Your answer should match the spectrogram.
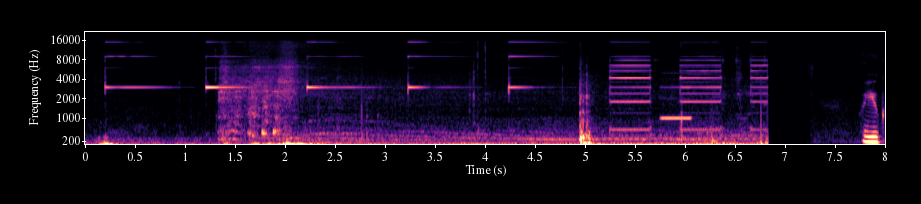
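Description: Volkswagen Jetta's interior with the engine rumbling low and a high electronic beep repeating about once a second. About five seconds in there is a click from the gear selector, then the park assist buzzer sounds a run of short beeps. The newly replaced park assist module and speaker are working again. The sound cuts off abruptly shortly before the end.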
